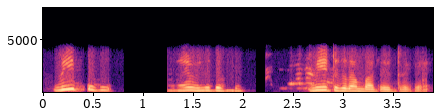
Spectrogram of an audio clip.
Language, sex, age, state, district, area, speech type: Tamil, female, 45-60, Tamil Nadu, Ariyalur, rural, conversation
